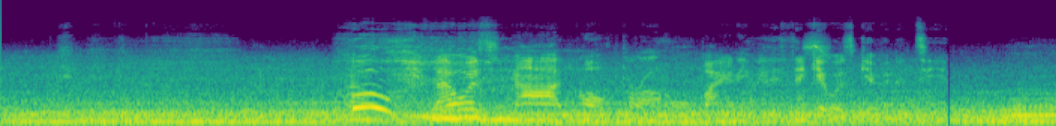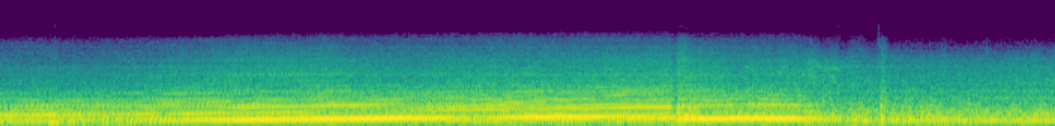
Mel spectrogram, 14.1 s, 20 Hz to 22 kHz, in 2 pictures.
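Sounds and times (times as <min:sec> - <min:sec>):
car engine accelerating hard: 0:02.2 - 0:14.0.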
